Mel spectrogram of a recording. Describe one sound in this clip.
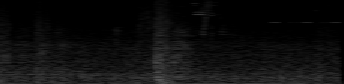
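A single distant gunshot cracks.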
